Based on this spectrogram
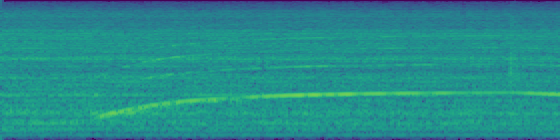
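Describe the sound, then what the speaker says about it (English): A steady, fairly faint fire truck siren wail in GTA V, rising then holding its pitch over a constant engine drone. "Sirens!"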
